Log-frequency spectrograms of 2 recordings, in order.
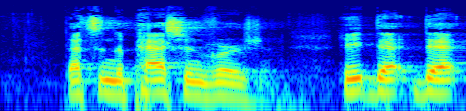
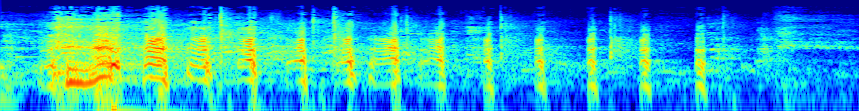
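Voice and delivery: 1 long laugh; 8 semitones higher, 7 dB louder than usual. Real, not acted. Laughter after joke.

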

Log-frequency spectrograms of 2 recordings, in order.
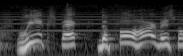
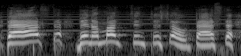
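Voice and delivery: higher, louder mock whine to the pastor; whiny churchgoer; 6 semitones higher, 5 dB louder than usual. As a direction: nag the pastor like an impatient member. Mocking complaining churchgoer.

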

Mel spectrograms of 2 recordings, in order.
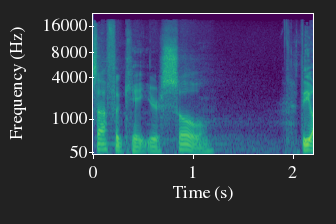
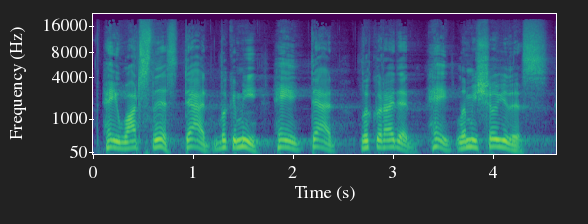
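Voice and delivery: put-on high, eager little kid calling for dad; a child begging his father to watch; imitating a kid; 8 semitones higher than usual. Pastor voicing kids seeking dad's attention, high and eager. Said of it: "what do kids say all the time".

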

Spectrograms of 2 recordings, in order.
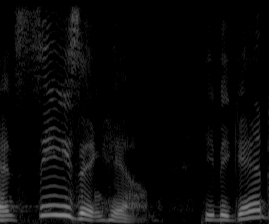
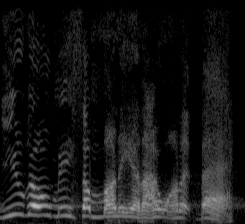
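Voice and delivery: loud, furious, higher-pitched demand; angry shout; 8 semitones higher, 15 dB louder than usual. Acted. Servant choking a fellow servant, furious shout. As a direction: shout him down for the money.

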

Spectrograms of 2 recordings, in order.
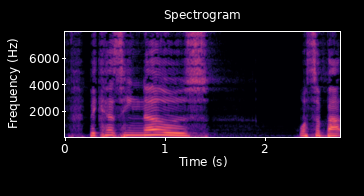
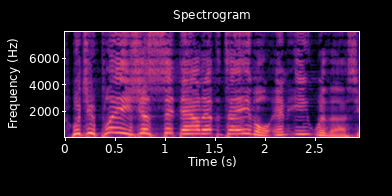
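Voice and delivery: much louder and higher, exasperated; exasperated shout; 11 semitones higher, 10 dB louder than usual. Retold or imitated. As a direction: yell at the kids to sit. Parent shouting at kids.

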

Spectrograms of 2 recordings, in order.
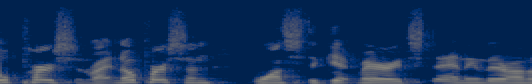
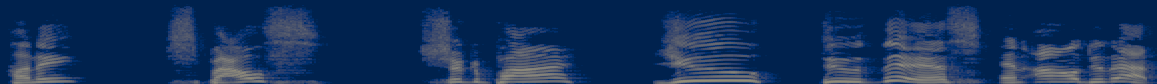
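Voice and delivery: mock sweet bargaining; 7 semitones higher, 3 dB louder, slower than usual. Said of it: "a contract says this".

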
